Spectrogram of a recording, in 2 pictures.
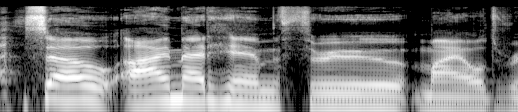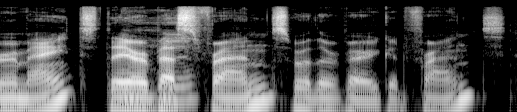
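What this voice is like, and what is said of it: Slight Australian accent. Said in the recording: “you will hear a slight Australian accent from my friend ... even though he was born and raised in New Jersey”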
